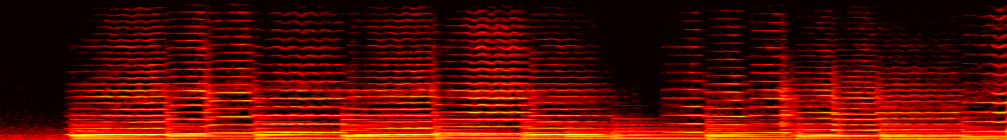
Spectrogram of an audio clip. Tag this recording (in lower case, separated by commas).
musical instrument, music, fiddle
